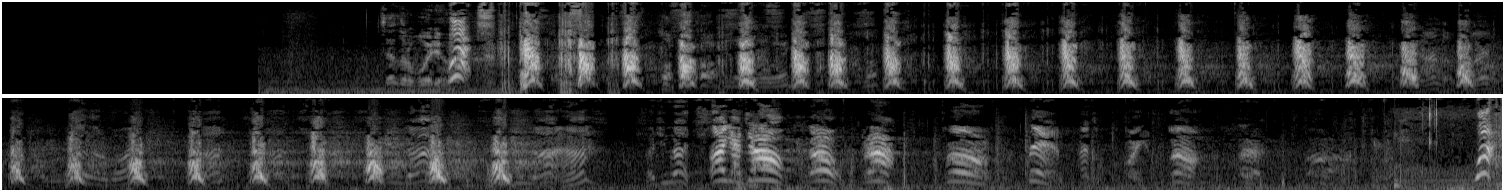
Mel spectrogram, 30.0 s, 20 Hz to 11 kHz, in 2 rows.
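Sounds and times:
dog barking: 5.2s - 20.4s.

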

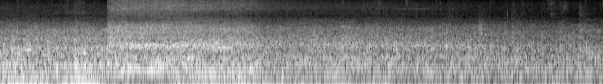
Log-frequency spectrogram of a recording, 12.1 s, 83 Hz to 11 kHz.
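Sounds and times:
street traffic engine hum: 0.0s - 12.0s.

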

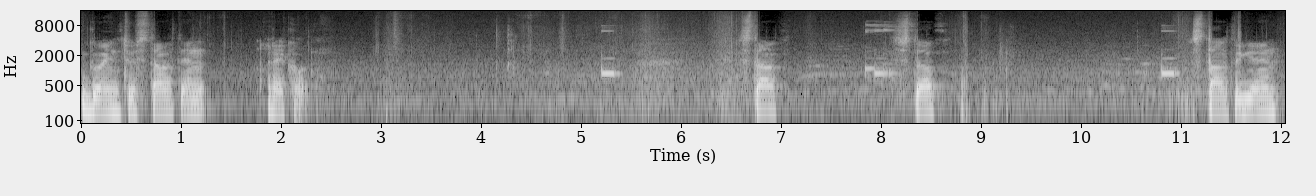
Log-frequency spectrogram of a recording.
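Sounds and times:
short electronic beep: 7.8s - 8.3s, 10.8s - 11.0s.

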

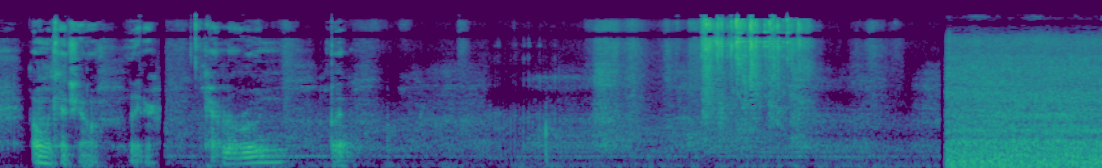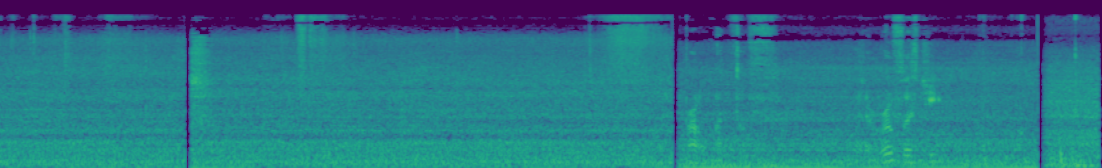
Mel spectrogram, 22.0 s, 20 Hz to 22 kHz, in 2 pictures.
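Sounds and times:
keys jingling: 6.9s - 8.4s
road noise: 9.5s - 22.0s.

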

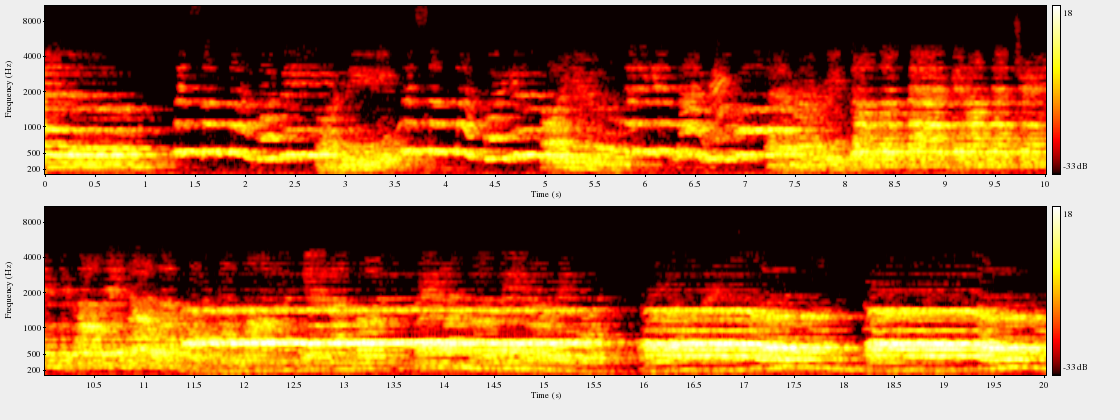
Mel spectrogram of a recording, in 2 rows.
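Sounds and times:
choir singing in harmony: 0.0s - 20.0s.

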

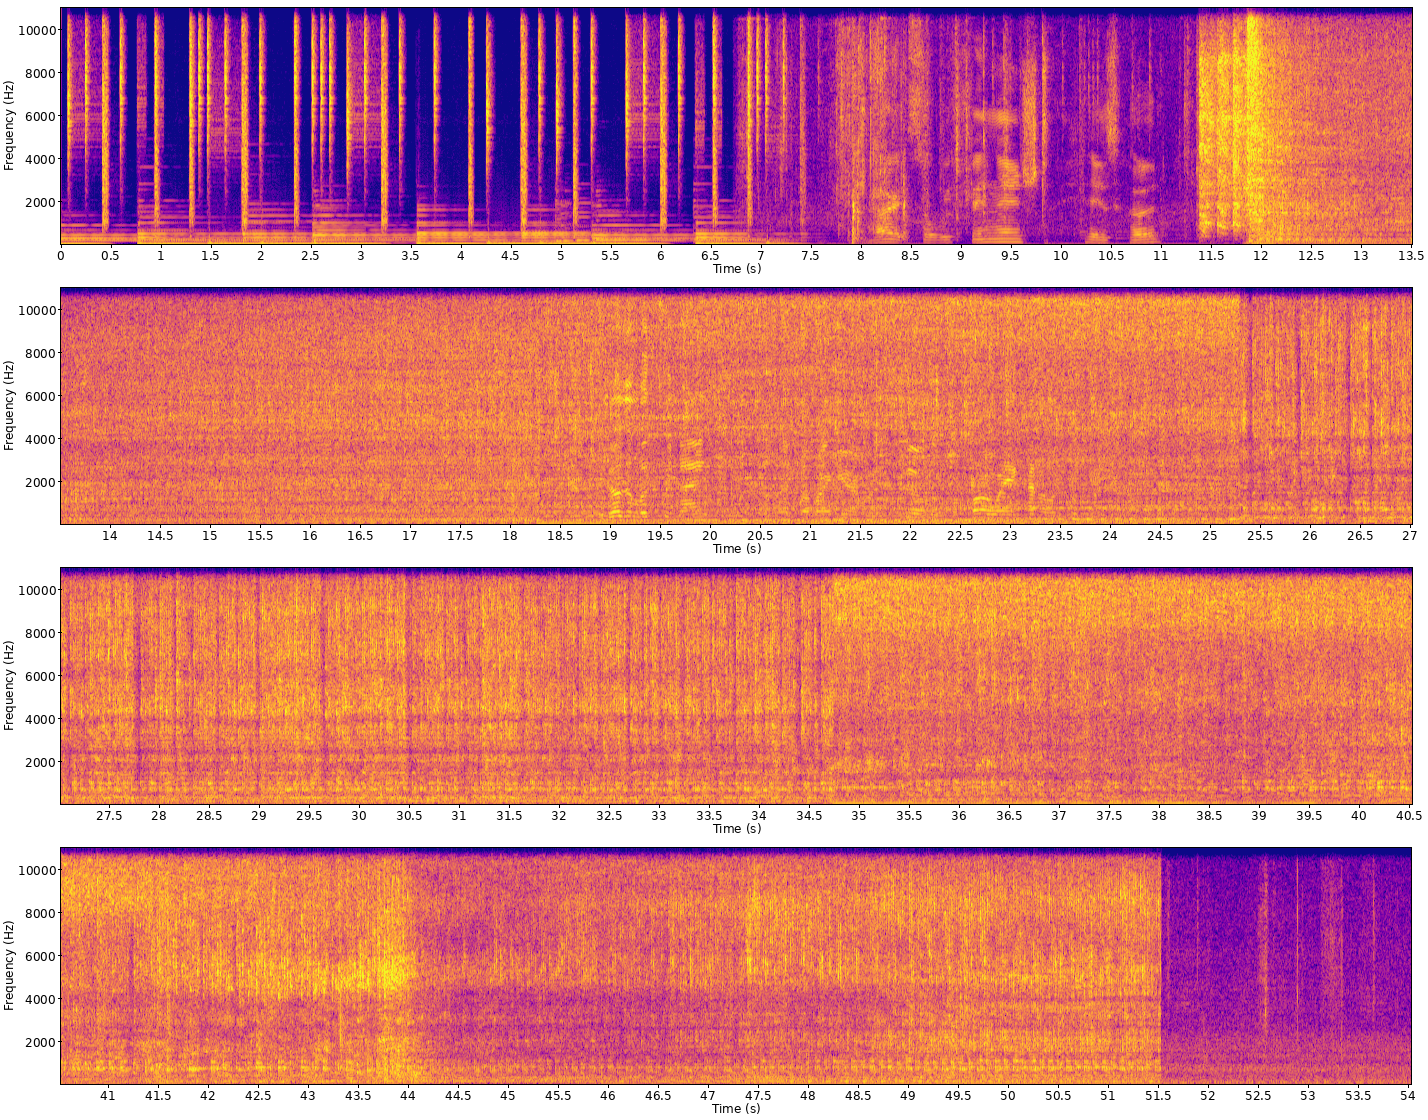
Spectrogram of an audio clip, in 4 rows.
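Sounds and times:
truck engine pulling away: 9.5s - 54.0s
car driving hum from inside: 11.0s - 54.0s.

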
